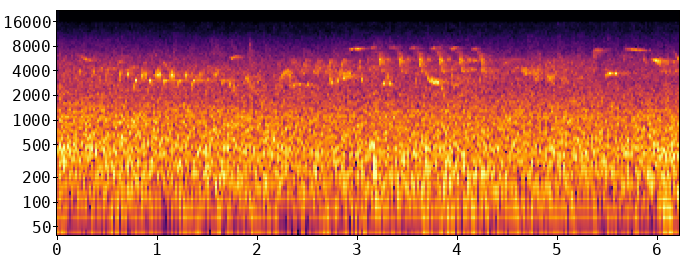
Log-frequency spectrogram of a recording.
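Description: Near silence: faint outdoor background hiss with small birds chirping and trilling faintly, mostly in the first two thirds.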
